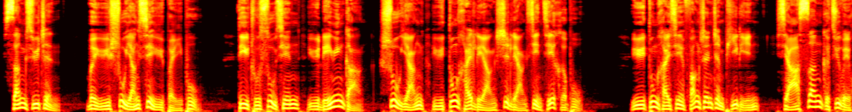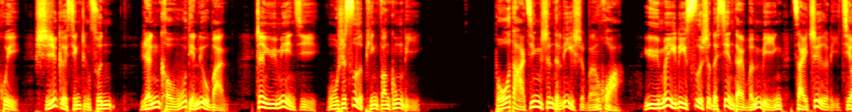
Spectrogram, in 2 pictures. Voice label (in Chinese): 专题片样音; 海明专题片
